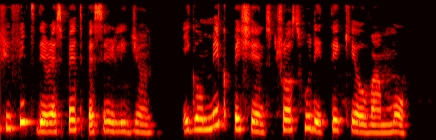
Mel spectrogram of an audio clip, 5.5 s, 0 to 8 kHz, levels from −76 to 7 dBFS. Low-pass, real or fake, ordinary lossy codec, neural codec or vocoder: 7.2 kHz; real; none; none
